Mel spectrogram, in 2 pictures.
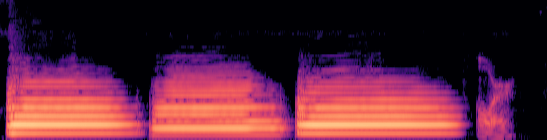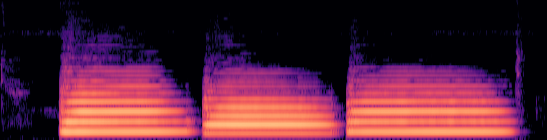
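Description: French horn playing two groups of three sustained notes, each going up, down and back up. In the first group the middle note sits well below the others; in the second, starting about six seconds in, the notes lie close together, the sign of having landed on notes too high in the horn's range.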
